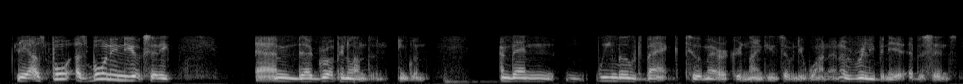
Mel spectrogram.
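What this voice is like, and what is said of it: Accent clearly not New York. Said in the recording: “you have an accent that is clearly not New York”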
